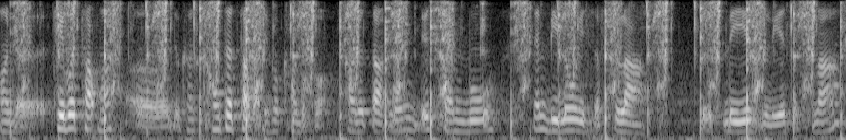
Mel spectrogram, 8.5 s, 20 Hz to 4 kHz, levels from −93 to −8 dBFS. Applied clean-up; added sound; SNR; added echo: none; Cutlery, silverware; 0 dB; none.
